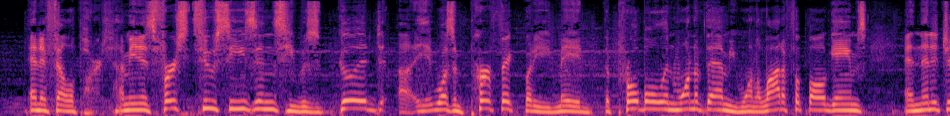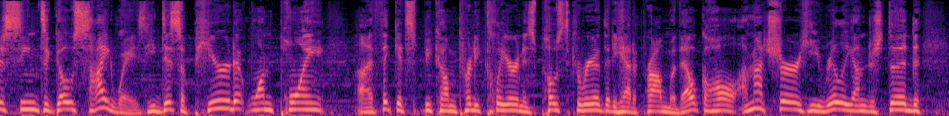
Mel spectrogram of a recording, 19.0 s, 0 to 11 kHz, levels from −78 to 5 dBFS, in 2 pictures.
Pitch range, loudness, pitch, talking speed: 150-200 Hz, -17 LUFS, 175 Hz, 225 wpm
